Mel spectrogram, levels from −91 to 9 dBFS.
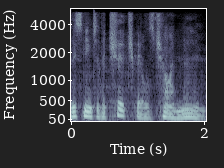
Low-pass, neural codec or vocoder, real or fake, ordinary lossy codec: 5.4 kHz; codec, 16 kHz, 4 kbps, FreqCodec, smaller model; fake; AAC, 32 kbps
